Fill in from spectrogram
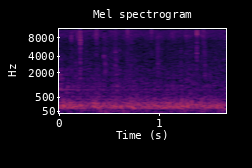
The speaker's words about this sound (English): You stare into the flames and watch them flick and dance and then disappear, only to be replaced by the next. Deep in the belly of the fire, you see the wood splintering and crackling.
